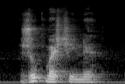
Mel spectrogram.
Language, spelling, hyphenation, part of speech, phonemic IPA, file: Dutch, zoekmachine, zoek‧ma‧chi‧ne, noun, /ˈzukmaːˌʃinə/, Nl-zoekmachine.ogg
- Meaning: search engine (application that searches for, and retrieves, data based on some criteria)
